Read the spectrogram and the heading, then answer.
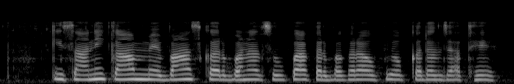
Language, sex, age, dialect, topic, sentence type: Chhattisgarhi, female, 18-24, Northern/Bhandar, agriculture, statement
